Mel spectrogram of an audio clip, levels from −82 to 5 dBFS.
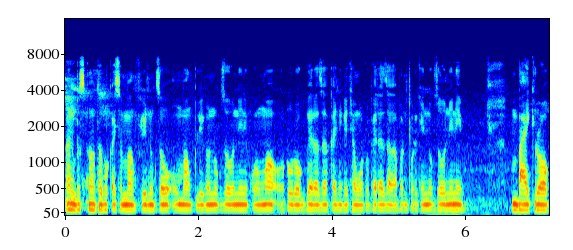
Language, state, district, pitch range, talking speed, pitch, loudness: Kokborok, Tripura, West Tripura, 100-105 Hz, 205 wpm, 100 Hz, -18 LUFS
